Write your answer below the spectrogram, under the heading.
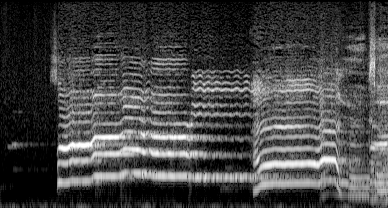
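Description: A doo-wop vocal group singing held harmony chords, the voices stepping up in pitch together. It comes in suddenly about a second in after a faint fading tail. A second held chord starts about five seconds in and drops away near the end as a low bass part comes in.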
